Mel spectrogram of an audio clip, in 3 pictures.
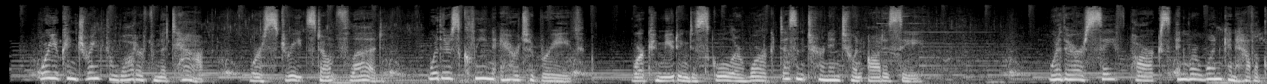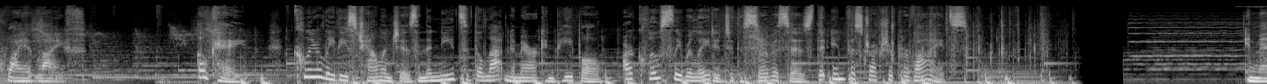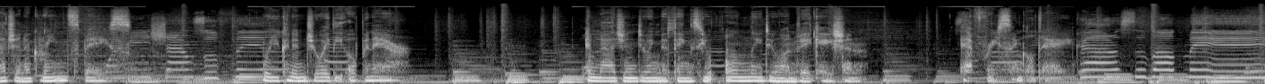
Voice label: Ingles Estados Unidos Femenina Adulta

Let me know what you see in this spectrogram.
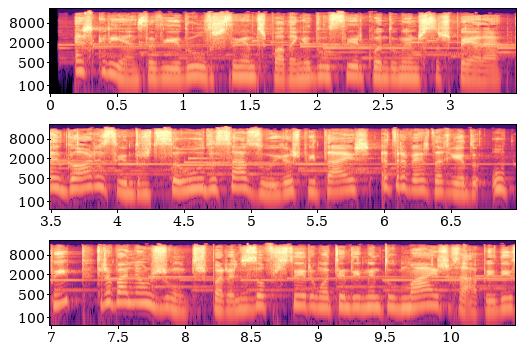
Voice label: Portugues Portugal Femenina Adulta

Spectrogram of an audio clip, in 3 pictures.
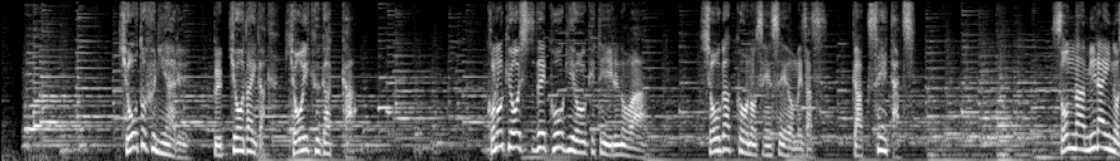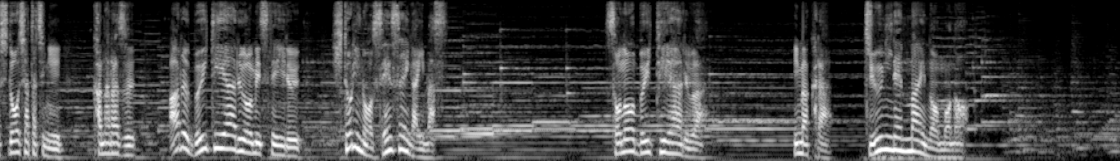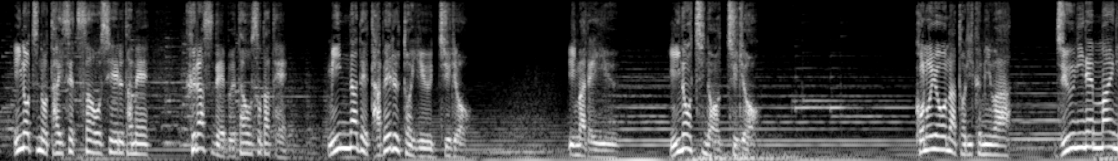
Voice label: Japones Japon Masculina Adulta

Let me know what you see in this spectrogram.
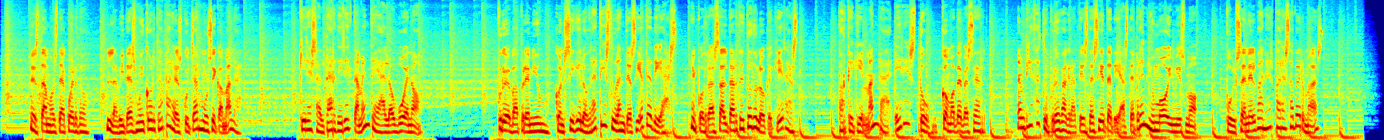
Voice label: Espanol Espana Femenina Adulta

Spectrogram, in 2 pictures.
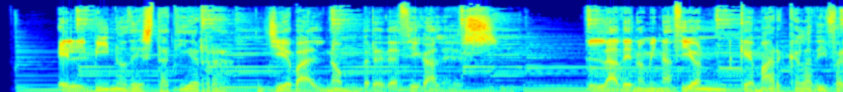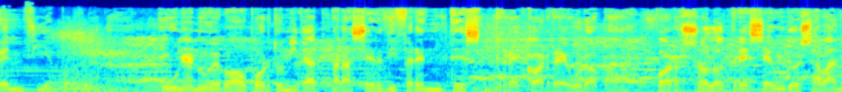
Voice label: Espanol Espana Masculina Adulta

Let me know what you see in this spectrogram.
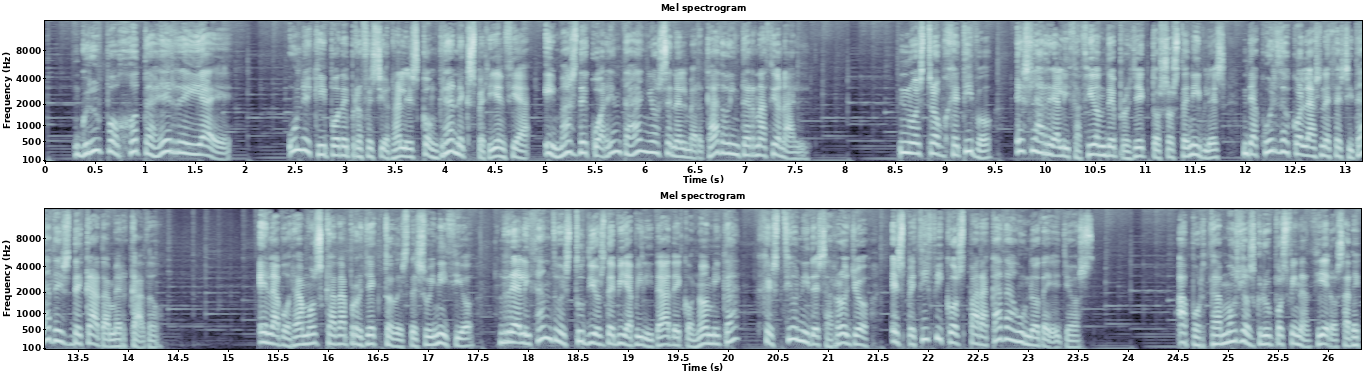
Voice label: Espanol Espana Femenina Adulta

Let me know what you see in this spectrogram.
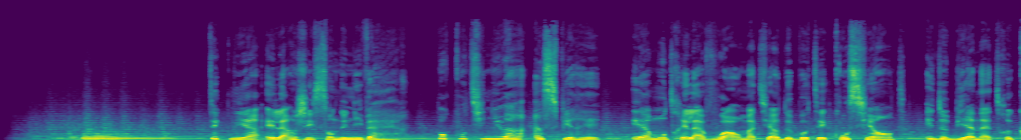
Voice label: Frances Francia Femenina Adulta

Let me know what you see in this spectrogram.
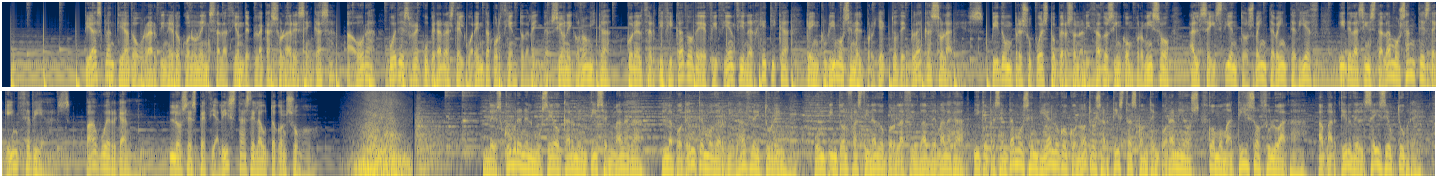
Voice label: Espanol Espana Masculina Adulta

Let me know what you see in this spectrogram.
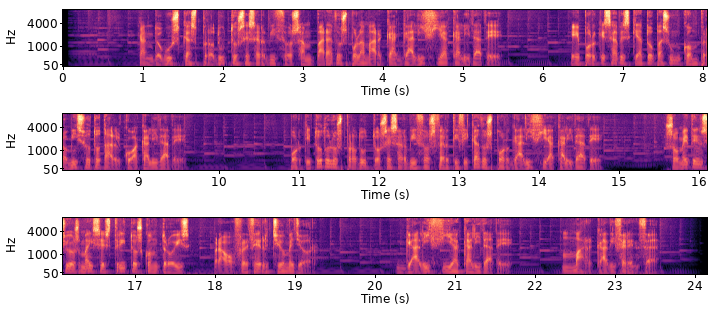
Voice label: Gallego Espana Masculina Adulta

